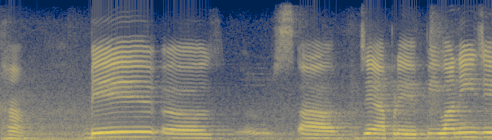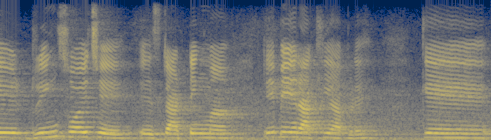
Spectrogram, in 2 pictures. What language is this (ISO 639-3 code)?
guj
